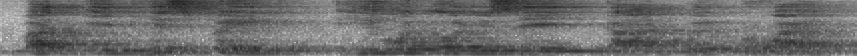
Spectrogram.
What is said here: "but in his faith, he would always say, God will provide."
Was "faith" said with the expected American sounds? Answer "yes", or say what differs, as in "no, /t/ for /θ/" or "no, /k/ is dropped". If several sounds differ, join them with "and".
no, /t/ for /θ/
